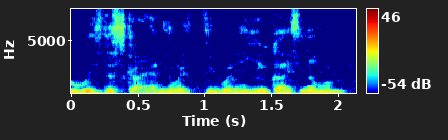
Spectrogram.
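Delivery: high-pitched half-whispered voice. Asking the party about the bear guy in character: half-whisper. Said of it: "I'd kinda whisper".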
